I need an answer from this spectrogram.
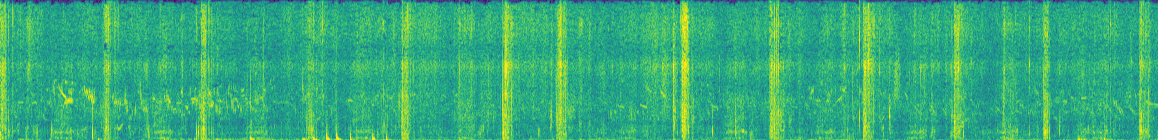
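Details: Mongolian summer morning, horses cropping grass in the sun: crisp, close tearing bites repeat almost three times a second with dull thumps of chewing underneath and a short cluster of louder knocks early on.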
